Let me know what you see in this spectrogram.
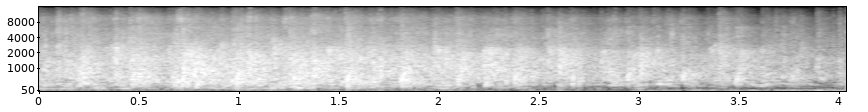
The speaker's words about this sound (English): So with that said, please give a big round of applause to Dr. Robert Murphy.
